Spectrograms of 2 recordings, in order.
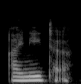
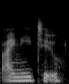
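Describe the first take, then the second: First: The word 'to' is reduced and unstressed. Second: The word 'to' is full and clearly pronounced. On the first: "very often we will say it unstressed" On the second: "instead of"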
